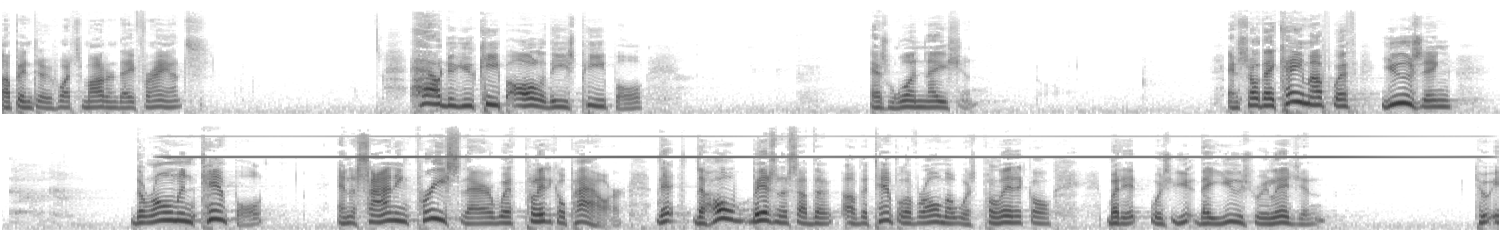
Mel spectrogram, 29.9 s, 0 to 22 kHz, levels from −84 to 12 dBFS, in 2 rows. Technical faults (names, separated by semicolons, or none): feedback whistle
